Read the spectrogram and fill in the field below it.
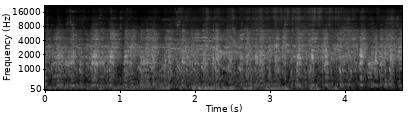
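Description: Ducks quacking in a rural home yard on a morning outing, a busy, continuous chorus of calls at moderate distance with steady background noise throughout.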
